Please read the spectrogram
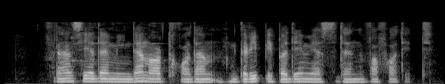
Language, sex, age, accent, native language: Uzbek, male, 19-29, Jizzax, Uzbek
